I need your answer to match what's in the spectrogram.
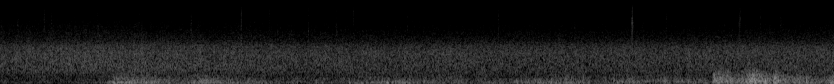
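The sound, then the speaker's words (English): Steady, heavy rain from a thunderstorm pours down over a forest with a constant hiss, while deep low rumbles of thunder roll in and swell at moments, especially near the start and end, echoing through the forest and making log cabin walls vibrate. “Occasionally, the thunder echoes through the forest, causing the log cabin walls to vibrate.”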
